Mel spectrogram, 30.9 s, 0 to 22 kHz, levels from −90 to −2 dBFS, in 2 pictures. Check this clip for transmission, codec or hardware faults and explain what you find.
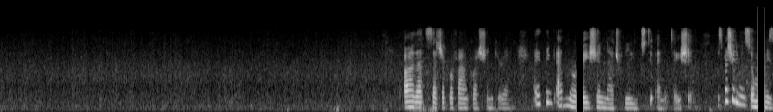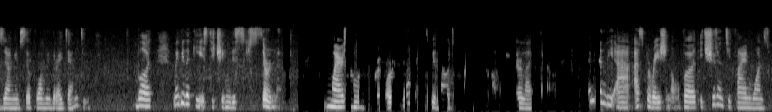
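The clip has two short playback dropouts, repeated dips in the talker's speech during double talk, a brief scrap of the far-end voice, and one drop in the room sound.

Bluetooth stall: at 11.52 s and 15.15 s the speech cuts to full silence for about 0.14 s, then resumes. This is likely a wireless buffer running dry. It differs from echo-canceller gating because the silence is total and the level doesn't ramp.

Speech suppressed in double talk: at 21.21, 21.78, 22.38 to 25.10, 25.27, 26.10 and 27.18 s the speech drops by about 25 to 40 dB in pieces. This is likely the echo canceller ducking the talker while the far end spoke. The speech dips in pieces.

Other side's voice leaking through: at 23.98 s a brief trace of a second voice appears, about 25 dB below the speech. This is likely residual loudspeaker echo that the canceller failed to remove. 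It adds a voice that wasn't there, whereas suppression takes sound away.

Background gated by the echo canceller: from 26.74 to 26.90 s the room sound falls by about 40 dB for roughly 150 ms while the loudspeaker plays, then returns. Unlike the suppression events, this dip hits the room background, not the speech.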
